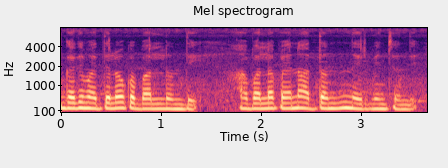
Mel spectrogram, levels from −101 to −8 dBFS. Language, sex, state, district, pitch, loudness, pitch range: Telugu, female, Telangana, Mahabubabad, 185 Hz, -16 LUFS, 175-190 Hz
